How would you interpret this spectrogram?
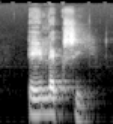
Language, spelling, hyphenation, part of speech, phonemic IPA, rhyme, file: Dutch, electie, elec‧tie, noun, /ˌeːˈlɛk.si/, -ɛksi, Nl-electie.ogg
- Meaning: election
